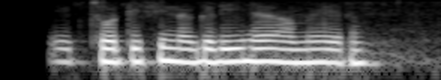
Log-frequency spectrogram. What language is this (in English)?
Hindi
